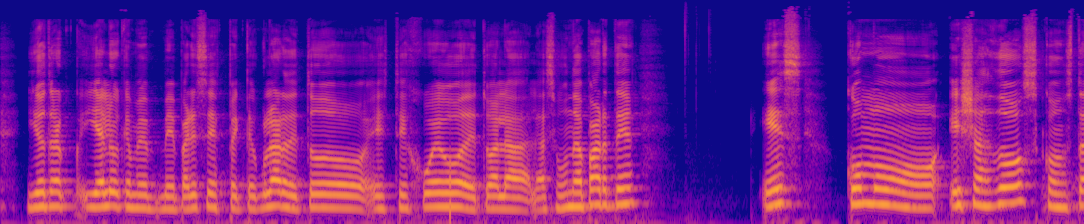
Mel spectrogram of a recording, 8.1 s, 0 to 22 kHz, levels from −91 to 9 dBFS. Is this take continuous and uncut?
yes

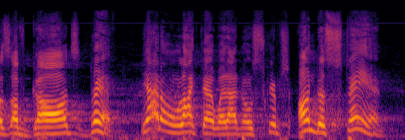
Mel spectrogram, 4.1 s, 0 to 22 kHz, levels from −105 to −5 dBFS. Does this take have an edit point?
yes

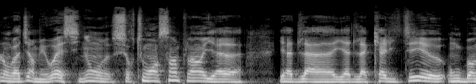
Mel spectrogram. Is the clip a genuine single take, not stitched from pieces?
yes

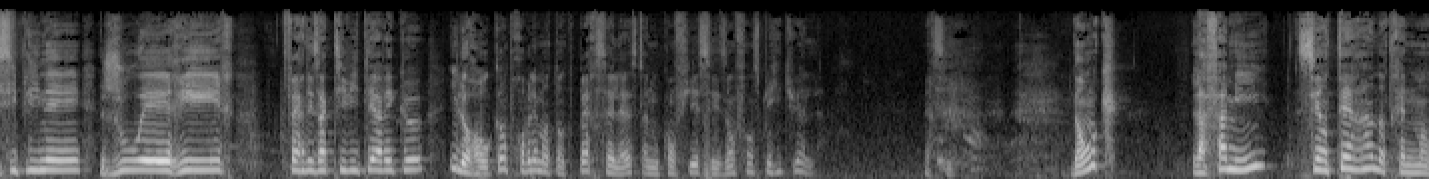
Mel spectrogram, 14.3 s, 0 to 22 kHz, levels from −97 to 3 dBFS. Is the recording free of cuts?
yes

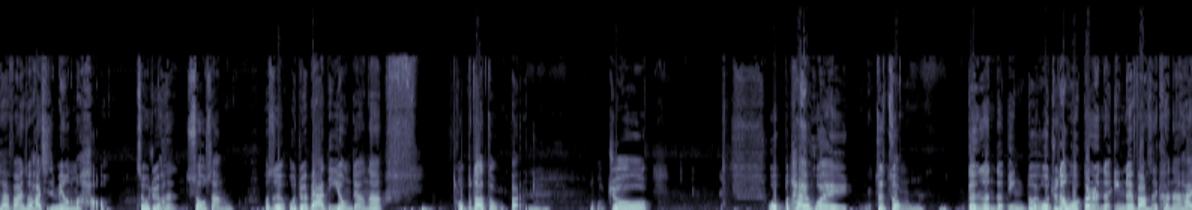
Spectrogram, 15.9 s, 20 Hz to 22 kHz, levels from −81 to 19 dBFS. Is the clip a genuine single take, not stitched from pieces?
no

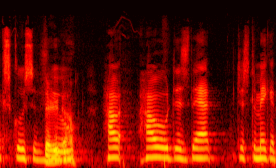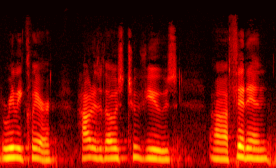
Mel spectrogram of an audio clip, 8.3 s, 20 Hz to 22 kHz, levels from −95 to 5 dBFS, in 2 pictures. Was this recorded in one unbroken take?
yes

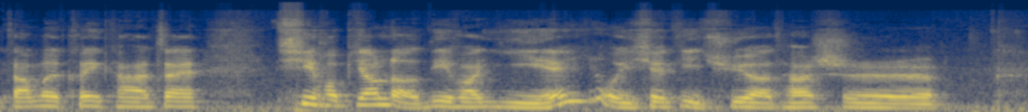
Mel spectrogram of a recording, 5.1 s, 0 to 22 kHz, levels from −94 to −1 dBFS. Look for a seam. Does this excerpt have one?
no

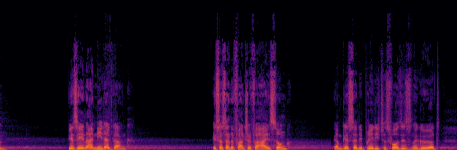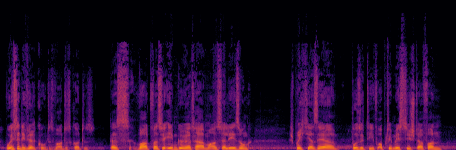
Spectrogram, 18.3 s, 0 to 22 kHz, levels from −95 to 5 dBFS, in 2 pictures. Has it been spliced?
yes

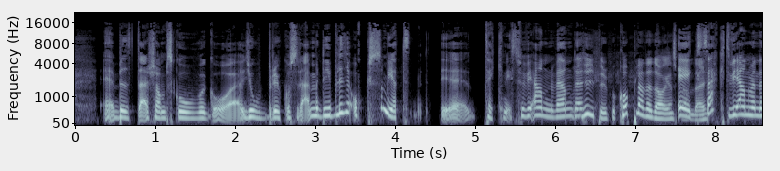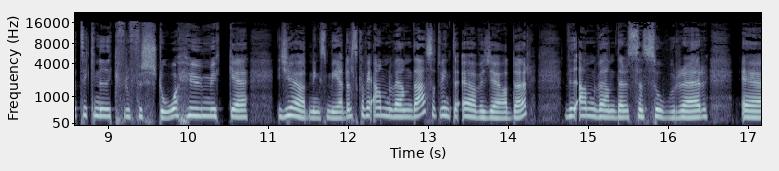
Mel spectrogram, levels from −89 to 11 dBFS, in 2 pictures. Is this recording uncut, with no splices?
yes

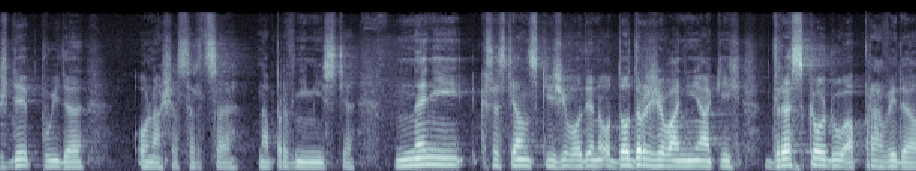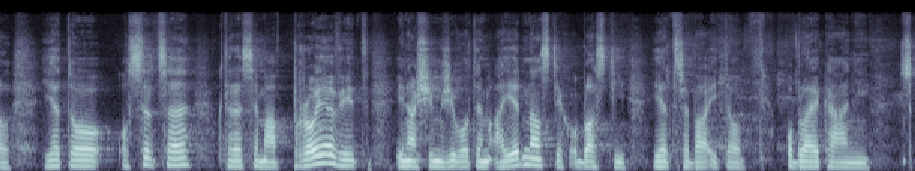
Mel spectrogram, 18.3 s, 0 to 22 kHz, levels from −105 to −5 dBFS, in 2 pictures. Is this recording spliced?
yes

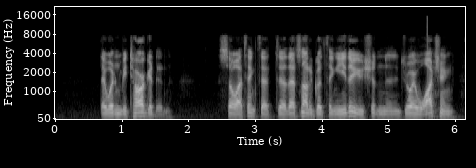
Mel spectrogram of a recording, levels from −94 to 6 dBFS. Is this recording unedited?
yes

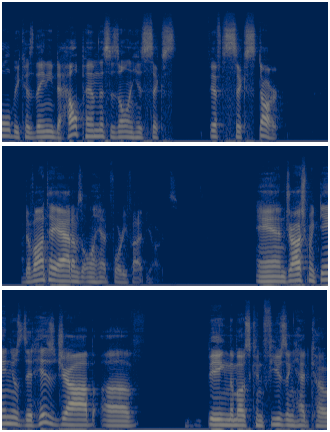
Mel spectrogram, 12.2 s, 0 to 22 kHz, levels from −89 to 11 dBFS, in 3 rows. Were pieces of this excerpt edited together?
yes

